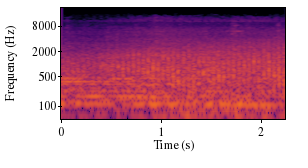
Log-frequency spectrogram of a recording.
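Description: Helicopter running steadily, a low even drone with no distinct beats.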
